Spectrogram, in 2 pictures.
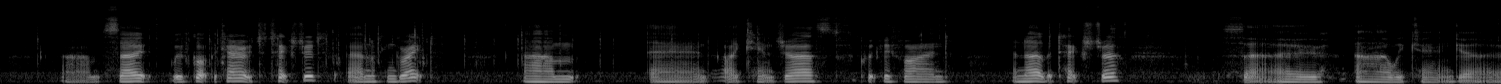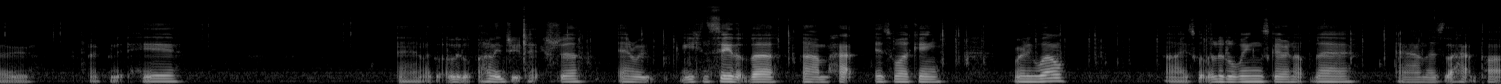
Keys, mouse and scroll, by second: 0.4-1.1 scroll down 4, 1.1 scroll down 3, 1.3 right click, 1.6 shift+middle click, 2.0 middle click, 3.3 shift+middle click, 4.0 shift+middle click, 4.7 shift+middle click, 5.0-5.5 scroll up 3, 5.5 shift+middle click, 5.9 shift+middle click, 14.5 click, 18.4 click, 20.1 shift+middle click, 20.4 middle click, 21.1 shift+middle click, 21.6-22.0 scroll up 3, 22.1 shift+middle click, 22.7-23.5 scroll up 2, 23.5 scroll down 2, 23.9 shift+middle click, 24.3 middle click, 25.2 shift+middle click, 25.8 middle click, 26.3 shift+middle click, 27.1 shift+middle click, 27.7 shift+middle click.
